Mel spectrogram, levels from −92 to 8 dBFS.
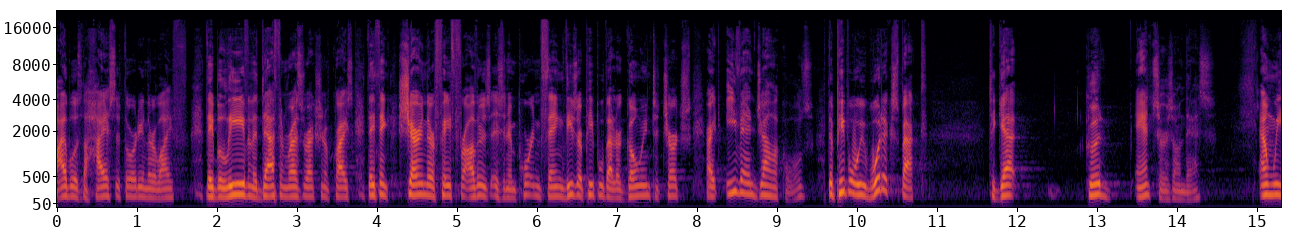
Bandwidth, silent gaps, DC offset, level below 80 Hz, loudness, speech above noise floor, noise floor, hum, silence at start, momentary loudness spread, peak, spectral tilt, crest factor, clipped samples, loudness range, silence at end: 19 kHz; none; under 0.1%; -88 dBFS; -29 LUFS; 36 dB; -66 dBFS; none; 0 s; 15 LU; -6 dBFS; -5 dB/octave; 24 dB; under 0.1%; 6 LU; 0 s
